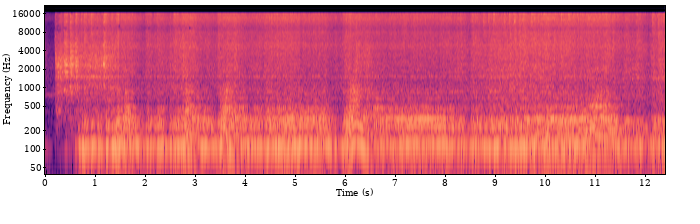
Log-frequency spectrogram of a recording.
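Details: Suzuki GS1100E Mr. Turbo, first run since 1996, on choke: deep idle with blips rising and falling cleanly, no knocks; sounds fine, jetting still to be set on a dyno.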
